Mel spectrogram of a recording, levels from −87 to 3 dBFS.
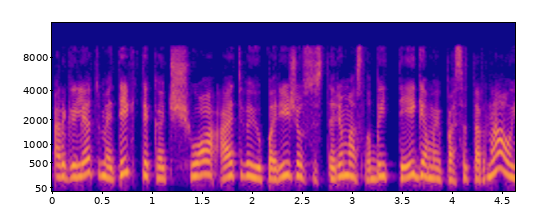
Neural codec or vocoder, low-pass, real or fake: vocoder, 22.05 kHz, 80 mel bands, Vocos; 9.9 kHz; fake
